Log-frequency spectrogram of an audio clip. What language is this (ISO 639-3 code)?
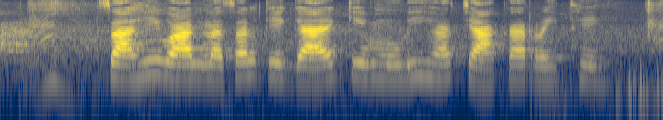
hne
